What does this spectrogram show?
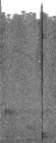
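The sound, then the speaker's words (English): A single short, sharp pop of a saxophone reed as suction is released from the mouthpiece after the air is sucked out during a mouthpiece check, distinct against a quiet, faintly noisy background. “That's the sound of the suction being released from my mouthpiece.”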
